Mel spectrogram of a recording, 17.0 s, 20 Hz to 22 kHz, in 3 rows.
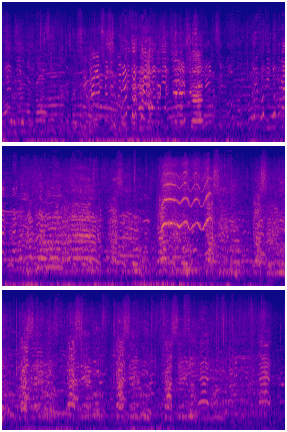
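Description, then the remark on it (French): A large protest crowd at an unauthorized rally in Brittany, France, which police declared banned from 9:30 and ordered to disperse, shouts and yells continuously, many voices overlapping in a loud, chaotic roar with sharp cries rising above the din throughout. “À partir de 9h30, le rassemblement est interdit. Nous demandons de vous disperser.”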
